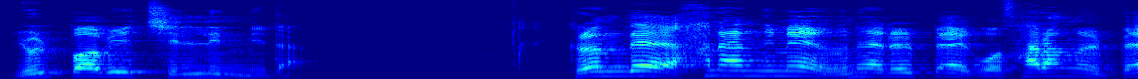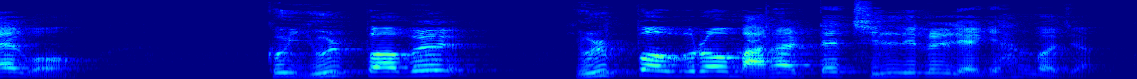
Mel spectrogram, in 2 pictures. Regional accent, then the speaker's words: United States; 근데 나도 미국 사람이니까.

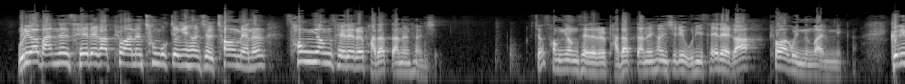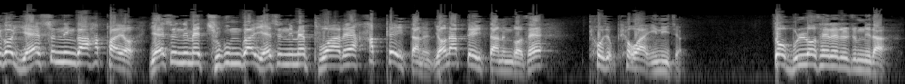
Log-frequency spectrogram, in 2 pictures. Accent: South Korea; moved away; 우리는 한국 사람이니까, 오, 같은 한국 사람이냐고

